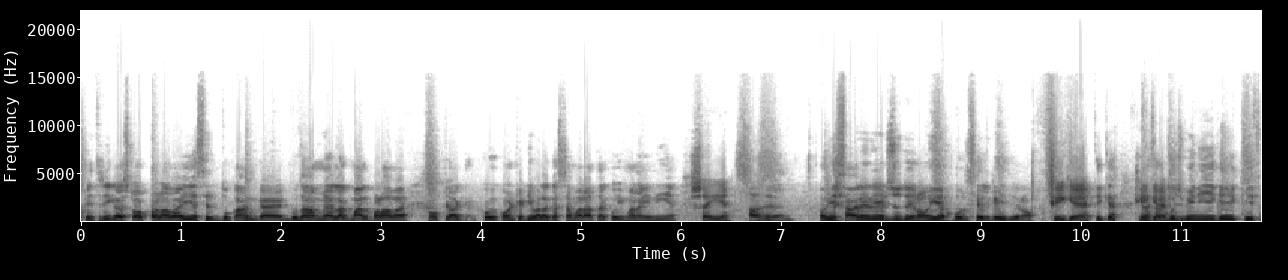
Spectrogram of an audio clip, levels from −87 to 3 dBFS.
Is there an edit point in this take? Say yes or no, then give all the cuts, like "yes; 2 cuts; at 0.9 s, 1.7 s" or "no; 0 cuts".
no; 0 cuts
